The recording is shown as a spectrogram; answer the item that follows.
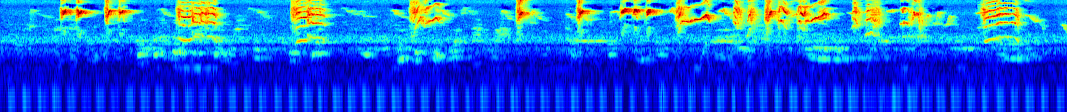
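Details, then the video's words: Sogok ontong, the little spiderhunter, in 'ngeriwik' twittering meant to coax silent sogon birds into song: dense, fast runs of high squeaky chirps and trills, barely pausing, with constant background hum and low pulsing noise. "burung sogok ontong ( sogon ) ngeriwik untuk terapi sogon macet bunyi"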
